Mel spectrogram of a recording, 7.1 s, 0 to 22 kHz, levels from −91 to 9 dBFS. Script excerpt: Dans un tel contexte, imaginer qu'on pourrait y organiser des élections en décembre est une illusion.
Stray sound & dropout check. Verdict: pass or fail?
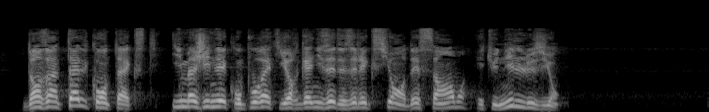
pass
